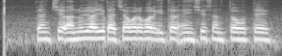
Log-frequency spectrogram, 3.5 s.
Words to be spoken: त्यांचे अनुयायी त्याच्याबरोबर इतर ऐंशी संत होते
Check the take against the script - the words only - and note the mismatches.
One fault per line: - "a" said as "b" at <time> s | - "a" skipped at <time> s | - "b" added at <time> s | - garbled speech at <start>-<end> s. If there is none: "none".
none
